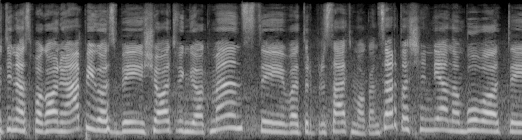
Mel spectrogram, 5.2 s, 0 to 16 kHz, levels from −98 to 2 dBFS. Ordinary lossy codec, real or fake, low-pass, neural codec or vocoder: AAC, 64 kbps; real; 14.4 kHz; none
